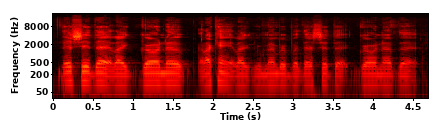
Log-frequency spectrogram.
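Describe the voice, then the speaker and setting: A man's voice: on the low side, steady tone, normal speed, dark tone. A man as a podcast guest, chatting casually with loose, profane talk and easy laughter. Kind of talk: casual chat.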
